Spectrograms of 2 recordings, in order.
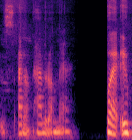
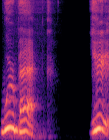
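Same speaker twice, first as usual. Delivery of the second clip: sounds like a surf dude; 2 semitones higher, 4 dB louder than usual. Coming back after a sponsor read for audible.com: surfer dude voice. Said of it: "Why do I sound like a surf dude?".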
